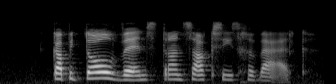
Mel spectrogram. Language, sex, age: Afrikaans, female, 19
